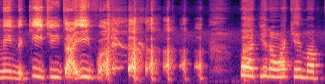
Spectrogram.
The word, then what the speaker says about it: Nkechi: that I was not pronouncing it correctly. It really would be Nkechi. It's a name from West Africa, Nigeria, and really should be Nkechi.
